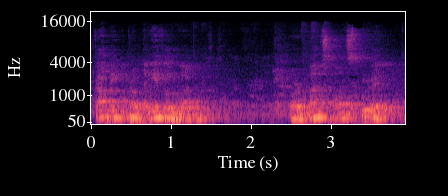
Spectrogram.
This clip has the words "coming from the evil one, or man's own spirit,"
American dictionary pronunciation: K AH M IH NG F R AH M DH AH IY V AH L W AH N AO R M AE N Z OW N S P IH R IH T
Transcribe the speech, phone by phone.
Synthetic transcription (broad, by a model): K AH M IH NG F R AH M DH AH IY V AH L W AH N AO R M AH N S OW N S P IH R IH T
